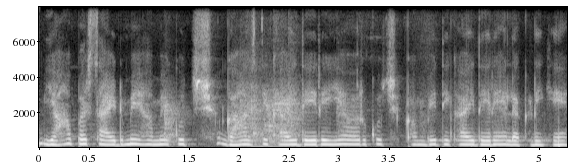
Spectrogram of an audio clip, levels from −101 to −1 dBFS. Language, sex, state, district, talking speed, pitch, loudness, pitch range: Hindi, female, Chhattisgarh, Bilaspur, 225 wpm, 230 Hz, -16 LUFS, 225-245 Hz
